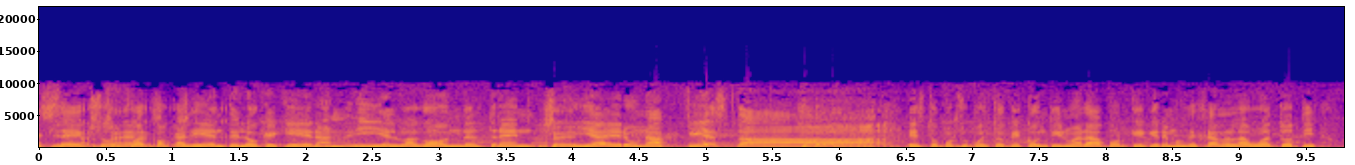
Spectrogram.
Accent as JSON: {"language": "Spanish", "region": "Oaxaca", "country": "Mexico", "said": "Veo que yo soy de Oaxaca, me agüito fácil"}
